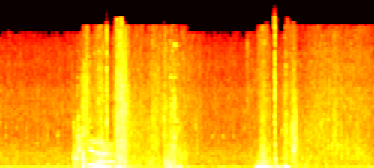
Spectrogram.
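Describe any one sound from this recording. A harpoon splashes hard into water.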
